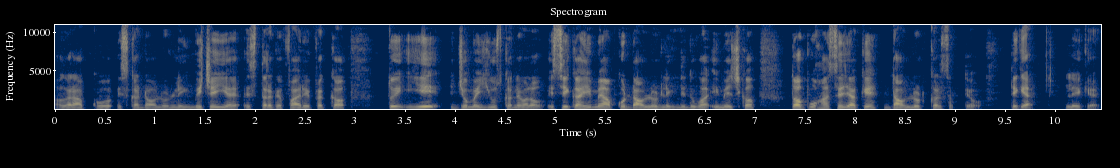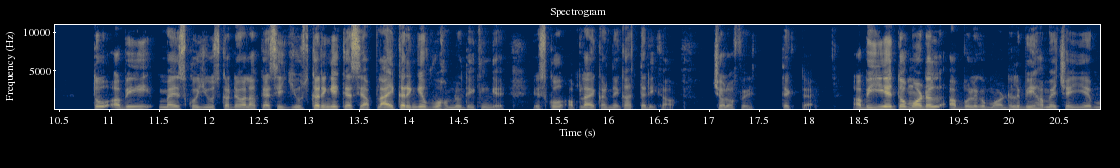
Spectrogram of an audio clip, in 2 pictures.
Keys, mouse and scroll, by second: 10.3 click, 18.7 click.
